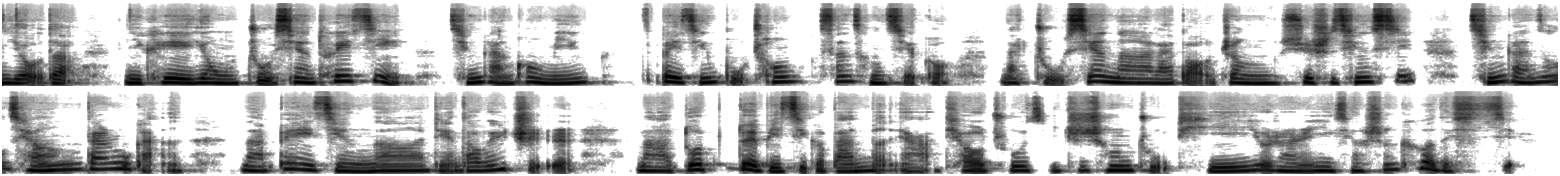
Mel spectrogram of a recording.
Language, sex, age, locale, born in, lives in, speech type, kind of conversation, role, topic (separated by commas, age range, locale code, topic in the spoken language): Chinese, female, 25-29, zh-CN, China, Germany, read, expert-assistant, expert, 新闻记者在日常生活中，有哪些小技巧可以帮助自己更容易发现值得报道的故事？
